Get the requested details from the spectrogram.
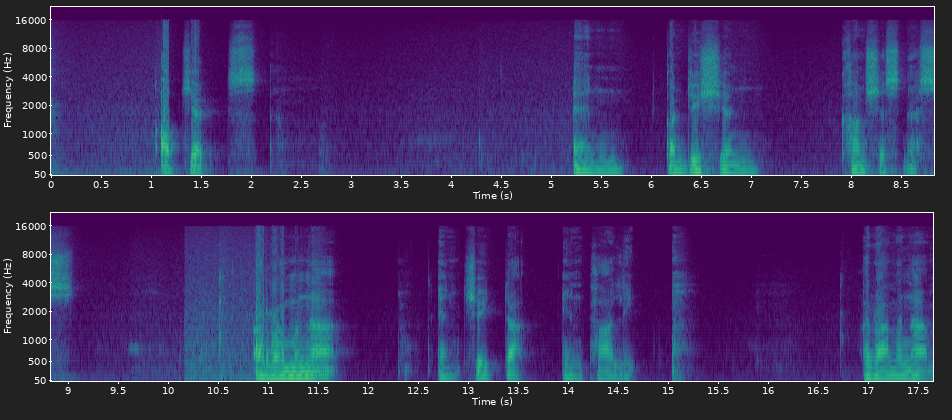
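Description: An elderly man speaks calmly and slowly, close to a microphone, with pauses between phrases.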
